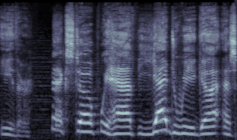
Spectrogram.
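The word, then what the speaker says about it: Jadwiga: definitely not terrible either next up we have yadwiga as it's pronounced and let me just riga's lithuanian union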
